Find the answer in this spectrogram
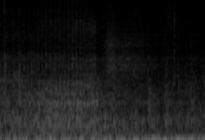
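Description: Horror film soundtrack playing a steady low rumble under a hissing wash of noise, with no dialogue.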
